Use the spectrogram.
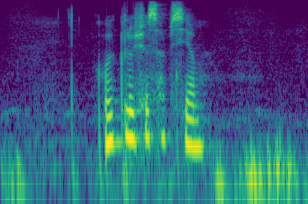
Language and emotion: Russian, neutral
